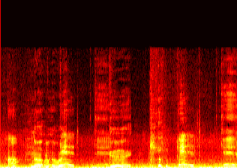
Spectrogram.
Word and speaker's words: Geld: Geld. Geld. How you spell it? Gate? No, not gate. Geld. G-E-L-D.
